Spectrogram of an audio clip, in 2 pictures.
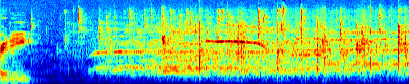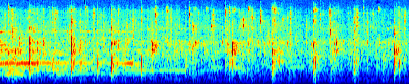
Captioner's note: audience applauds and cheers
